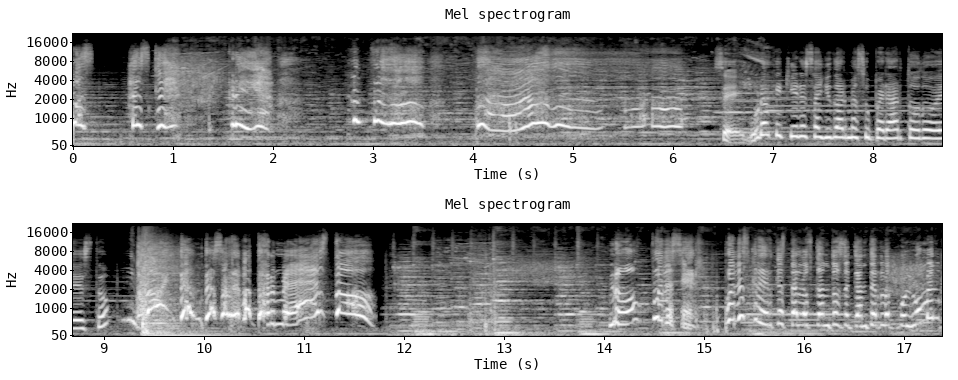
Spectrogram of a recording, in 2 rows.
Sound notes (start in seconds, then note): 2.7 wheeze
